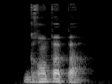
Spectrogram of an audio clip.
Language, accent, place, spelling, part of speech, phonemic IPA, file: French, France, Lyon, grand-papa, noun, /ɡʁɑ̃.pa.pa/, LL-Q150 (fra)-grand-papa.wav
- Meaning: gramps; grandpa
